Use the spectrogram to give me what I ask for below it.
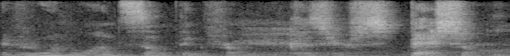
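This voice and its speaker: A man puts on a character voice, fairly low in pitch and fairly quick in pace, with clear background noise behind him. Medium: actual play. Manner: taunting, accusing.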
